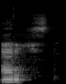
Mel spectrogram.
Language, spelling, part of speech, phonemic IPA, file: Dutch, ergst, adjective, /ˈɛrᵊxst/, Nl-ergst.ogg
- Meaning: superlative degree of erg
